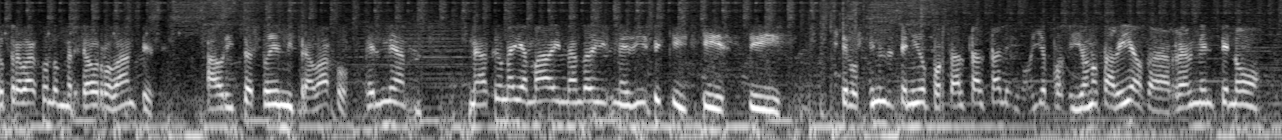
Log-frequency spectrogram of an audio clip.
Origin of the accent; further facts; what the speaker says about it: Mexico City, Mexico; Yo soy originario del Distrito Federal de México.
